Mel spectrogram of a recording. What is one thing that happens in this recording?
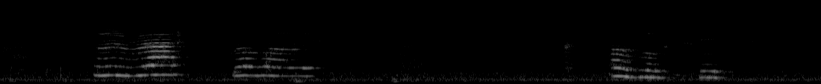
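A baby girl babbles and squeals loudly nearby.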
